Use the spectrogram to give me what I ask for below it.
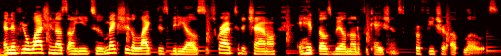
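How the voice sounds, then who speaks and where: Low-pitched woman hosting a casual podcast. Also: moderate pace, hardly any pauses, fairly bright tone, faint music behind. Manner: informal, slangy, conversational. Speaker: podcast host. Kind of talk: casual movie review podcast.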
